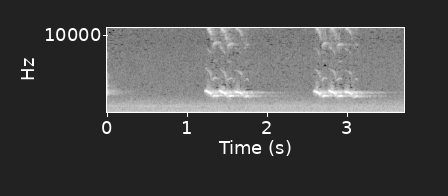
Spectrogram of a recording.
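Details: Northern mockingbird singing at night in Silver Spring, Maryland, USA, in pre-dawn hours around 3:44 am: two short bursts of bright whistled notes with a slight downward slide, about a second and a half apart, over quiet low background hum.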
